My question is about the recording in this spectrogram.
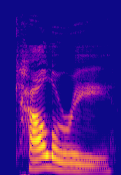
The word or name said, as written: calorie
